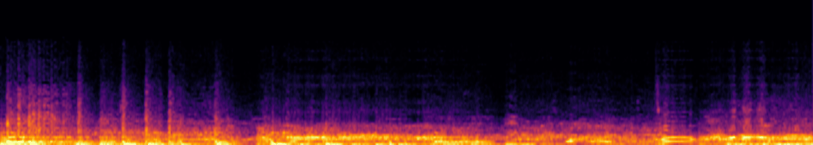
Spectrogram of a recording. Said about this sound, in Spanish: el sonido del momento en el que ese vehículo arrollaba a todas esas personas que participaban en el desfile de Navidad.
